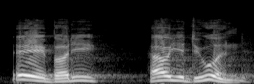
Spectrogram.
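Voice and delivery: put-on light Brooklyn accent on a mall Santa; a hint of a Brooklyn Santa. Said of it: "a Santa with kind of a Brooklyn accent".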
